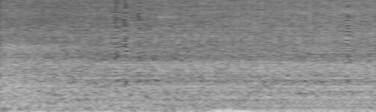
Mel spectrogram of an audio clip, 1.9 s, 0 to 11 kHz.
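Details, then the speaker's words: Renault K4M 1.6 16V, after replacing knocking hydraulic lifters with proper ones: instant effect, smooth even idle, no ticking or tapping from the top end, no bleeding or revving needed; quiet, healthy valve train. "просто эффект моментальный и шикарный тишина и мотор просто ровненько я работаю"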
